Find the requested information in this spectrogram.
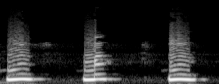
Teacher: The two lips come together and the oral passage is closed completely. So air escapes only through the nose.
